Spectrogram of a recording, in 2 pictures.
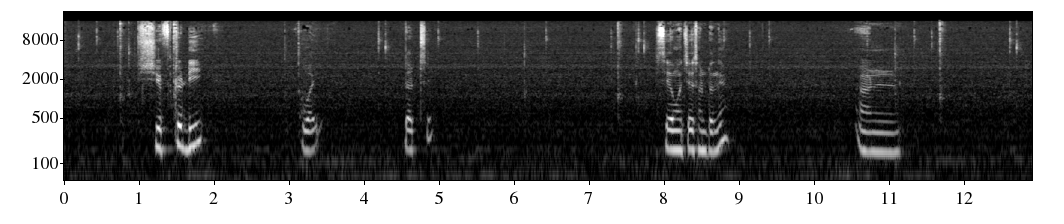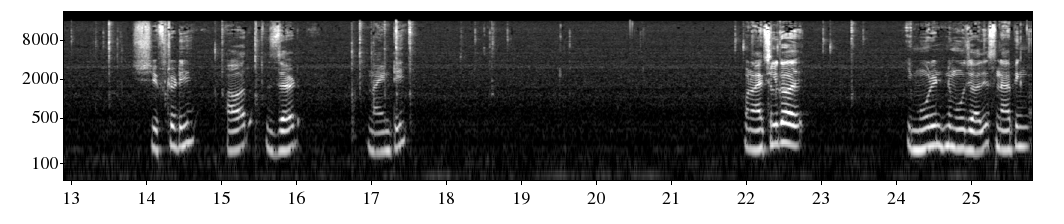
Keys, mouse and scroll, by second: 0.0-0.5 scroll up 6, 0.5 shift+middle click, 1.3 shift+d, 5.0 middle click, 5.8-6.2 scroll up 4, 6.5 shift+middle click, 7.7 click, 8.0-8.3 scroll down 7, 8.1 middle click, 8.7-9.1 scroll down 2, 8.8 middle click, 9.4 middle click, 11.0 scroll up 4, 11.4 shift+middle click, 12.7 click, 13.1 middle click, 14.2 shift+d, 18.1-18.5 scroll up 4, 18.5 shift+middle click, 18.9 middle click, 20.3-21.3 scroll down 3, 22.4 shift+click, 23.6 middle click, 25.3 click.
